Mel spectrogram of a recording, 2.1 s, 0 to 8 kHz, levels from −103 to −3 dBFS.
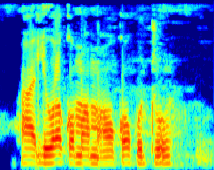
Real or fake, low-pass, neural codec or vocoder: fake; 7.2 kHz; vocoder, 44.1 kHz, 80 mel bands, Vocos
